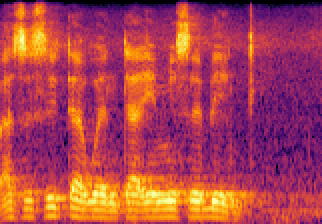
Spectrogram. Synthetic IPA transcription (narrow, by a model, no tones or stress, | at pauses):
asisitʼak̬ʼwɛntʼaimisɛɓeːntʼi̥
